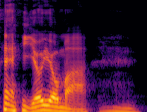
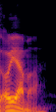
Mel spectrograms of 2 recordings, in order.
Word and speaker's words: Oyama: um the the kanji for that also is pronounced son yo Yama yoyoma yoyoma am I reading it wrong no it's oyama uh yoyoma oama is just North of Lake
